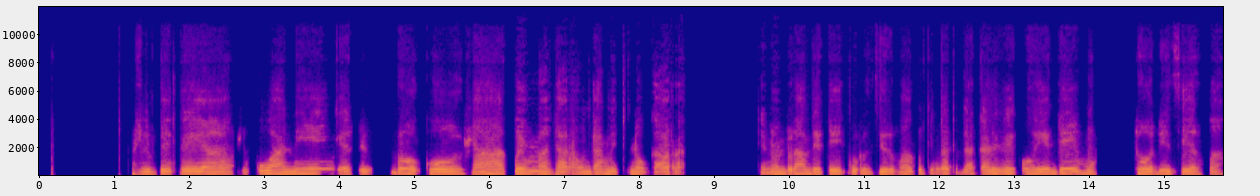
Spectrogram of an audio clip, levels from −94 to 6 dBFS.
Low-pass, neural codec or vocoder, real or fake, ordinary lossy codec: 10.8 kHz; codec, 44.1 kHz, 2.6 kbps, DAC; fake; Opus, 32 kbps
